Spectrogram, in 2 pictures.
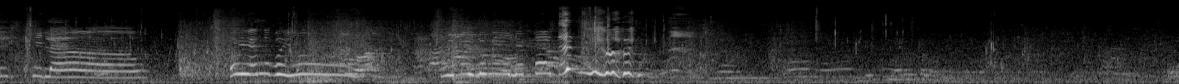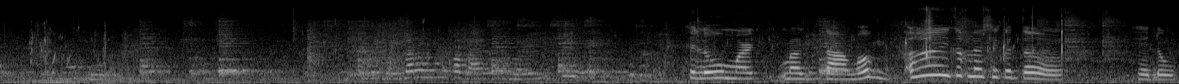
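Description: A young woman talks and laughs close by, with animation.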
